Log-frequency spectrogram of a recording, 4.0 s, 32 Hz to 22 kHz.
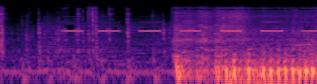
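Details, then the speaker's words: Mitsubishi Eclipse GST with 4G63T turbo engine, rough lumpy idle with irregular stumbles. Pulling plug leads shows only two cylinders firing; the others do nothing. Misfire on two cylinders, cause still being diagnosed. "it sounds like crap you come out here though this one's doing nothing as you guys can see and I don't think this one's doing anything either so these two are the only ones spiking right now"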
